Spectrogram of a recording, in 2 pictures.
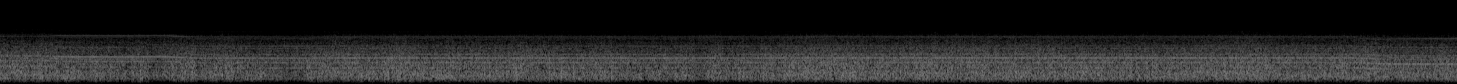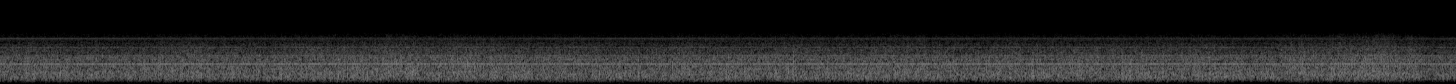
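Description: A radio-controlled model plane's motor and propeller whining steadily in flight, with a hiss of air rushing past, heard from the plane's own onboard camera. The whine's pitch steps down slightly about 2 s in and again about 14 s in as the throttle is eased back.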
